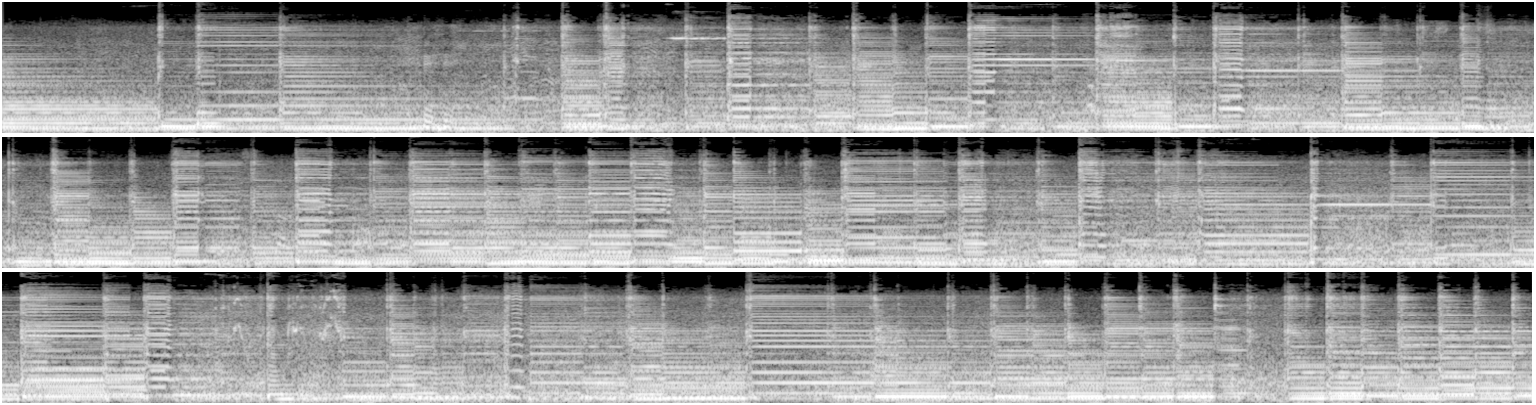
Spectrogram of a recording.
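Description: Amplified acoustic guitar playing an instrumental blues introduction, with picked single-note runs and chords over a steady low bass line.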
